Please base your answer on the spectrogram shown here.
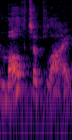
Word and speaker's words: multiply: multiply multiplied okay good I want to remind you not to move the stress not to change the stress when you said the word multiply that was good because you did multiply 3 1 but when you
